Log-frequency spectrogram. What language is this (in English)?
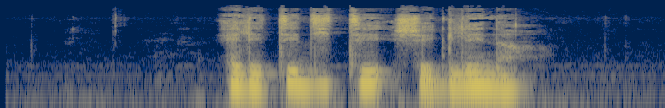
French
